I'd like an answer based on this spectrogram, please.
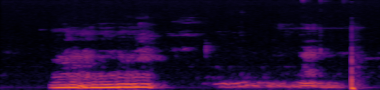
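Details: Twelve sleeping Beagles snoring: a loud, low droning snore lasting about a second, followed by a softer, rougher rasping breath and a sharp click near the end, indoors.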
